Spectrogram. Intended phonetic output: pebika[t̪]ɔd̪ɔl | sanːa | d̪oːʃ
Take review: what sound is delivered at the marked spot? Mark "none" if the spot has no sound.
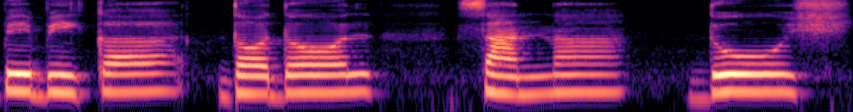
d̪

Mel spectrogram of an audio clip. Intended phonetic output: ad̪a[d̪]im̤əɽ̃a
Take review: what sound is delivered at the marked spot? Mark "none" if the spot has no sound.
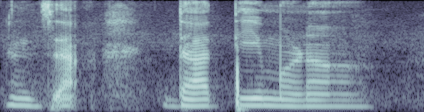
t̪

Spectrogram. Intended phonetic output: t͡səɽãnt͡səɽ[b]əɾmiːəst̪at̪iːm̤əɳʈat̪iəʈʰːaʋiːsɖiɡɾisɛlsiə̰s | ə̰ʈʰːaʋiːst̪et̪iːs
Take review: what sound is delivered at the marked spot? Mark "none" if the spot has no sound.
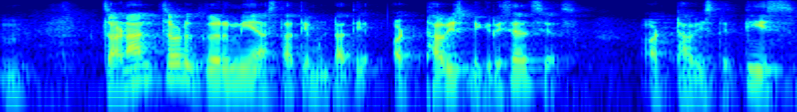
ɡ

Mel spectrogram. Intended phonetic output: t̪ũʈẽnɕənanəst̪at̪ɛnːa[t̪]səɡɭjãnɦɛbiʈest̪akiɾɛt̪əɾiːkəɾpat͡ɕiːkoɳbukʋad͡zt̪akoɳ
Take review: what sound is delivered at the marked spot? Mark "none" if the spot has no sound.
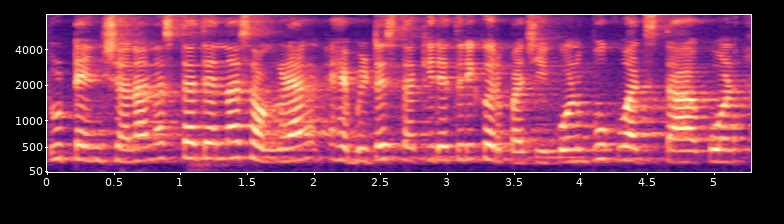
none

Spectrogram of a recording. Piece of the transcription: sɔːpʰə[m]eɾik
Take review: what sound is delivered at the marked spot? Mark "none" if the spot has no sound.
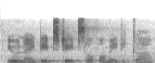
m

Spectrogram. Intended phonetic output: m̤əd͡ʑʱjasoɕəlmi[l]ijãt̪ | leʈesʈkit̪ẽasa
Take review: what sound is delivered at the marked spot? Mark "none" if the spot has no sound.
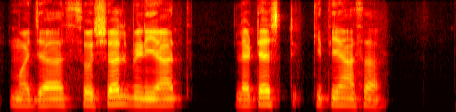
ɽ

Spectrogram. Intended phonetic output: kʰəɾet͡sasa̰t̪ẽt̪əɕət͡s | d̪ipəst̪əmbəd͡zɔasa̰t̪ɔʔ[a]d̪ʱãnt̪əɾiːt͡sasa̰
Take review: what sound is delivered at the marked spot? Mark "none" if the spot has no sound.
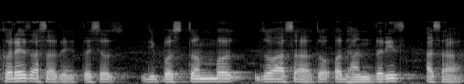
ə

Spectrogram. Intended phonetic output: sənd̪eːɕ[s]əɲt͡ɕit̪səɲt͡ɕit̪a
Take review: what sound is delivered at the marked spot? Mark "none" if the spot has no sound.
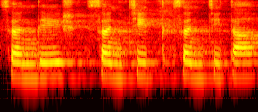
s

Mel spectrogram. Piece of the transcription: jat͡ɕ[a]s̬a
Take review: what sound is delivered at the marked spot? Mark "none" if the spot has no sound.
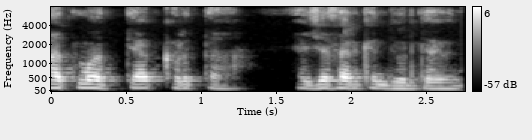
a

